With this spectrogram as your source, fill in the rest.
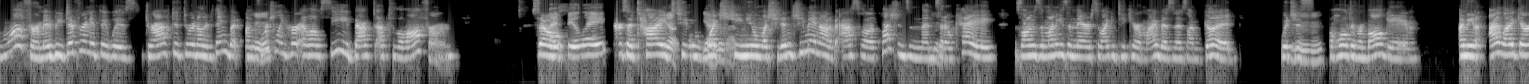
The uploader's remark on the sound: in the BMB Zoom Room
